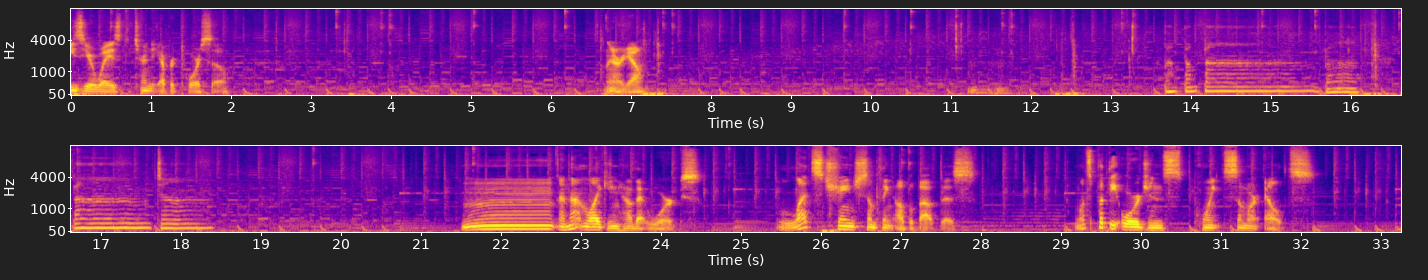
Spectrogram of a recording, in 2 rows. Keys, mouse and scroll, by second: 0.5-3.5 shift+drag, 4.1 right click, 5.0-6.3 drag, 7.5 ctrl+Tab, 7.7 right click, 9.8 click, 12.1 right click, 12.7 ctrl+Tab, 13.3 right click, 15.0 click, 16.3 ctrl+Tab, 16.9 right click, 19.6-21.8 drag, 26.1 Tab, 27.1 right click.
